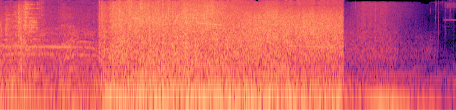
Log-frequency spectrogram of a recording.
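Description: Explosions burst loudly across the water.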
